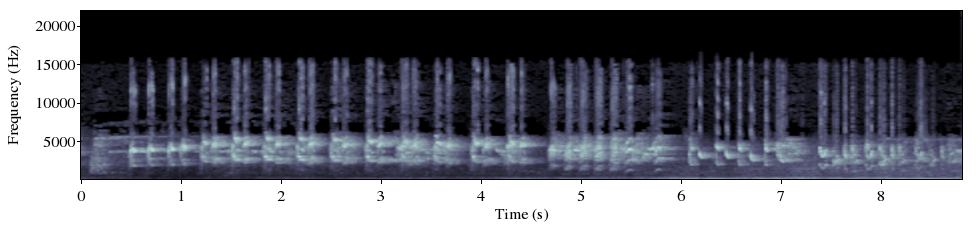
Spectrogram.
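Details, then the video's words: Long-tailed shrike song used as a tutor for other songbirds: fast series of sharp, chattering high notes repeated about three times a second, with a humming drone rising toward the end. "cendetnya maszee cocok buat masteran"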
